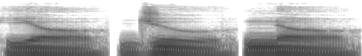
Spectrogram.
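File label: "yojuno", concatenated syllables; Affixing experiment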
